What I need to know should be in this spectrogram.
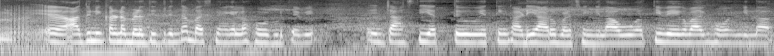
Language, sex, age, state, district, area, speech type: Kannada, female, 18-30, Karnataka, Gadag, urban, spontaneous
